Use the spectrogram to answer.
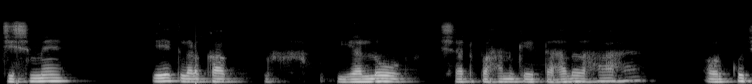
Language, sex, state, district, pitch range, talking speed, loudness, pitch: Hindi, male, Bihar, Bhagalpur, 125-150 Hz, 95 wpm, -23 LUFS, 135 Hz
